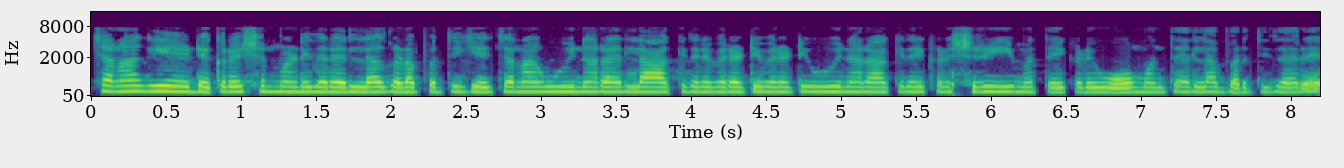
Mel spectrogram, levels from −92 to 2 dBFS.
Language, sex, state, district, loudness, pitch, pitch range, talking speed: Kannada, female, Karnataka, Shimoga, -15 LUFS, 210 Hz, 205-215 Hz, 160 wpm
